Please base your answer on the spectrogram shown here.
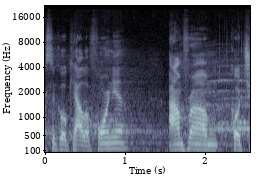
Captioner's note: applause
